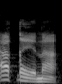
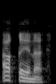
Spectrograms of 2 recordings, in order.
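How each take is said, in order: No difference in how they are said.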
